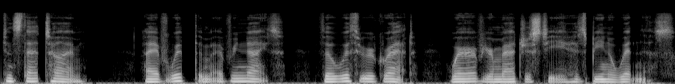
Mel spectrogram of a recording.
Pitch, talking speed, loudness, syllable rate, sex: 125 Hz, 170 wpm, -19 LUFS, 5.2 syllables/s, male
